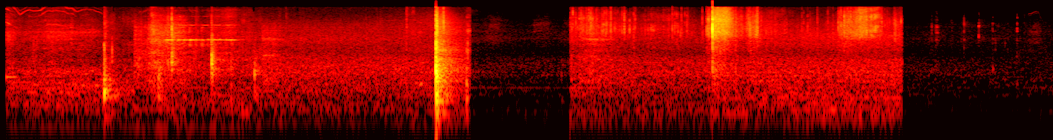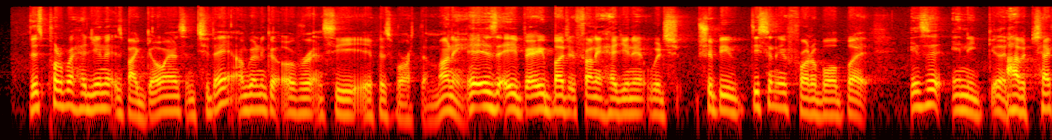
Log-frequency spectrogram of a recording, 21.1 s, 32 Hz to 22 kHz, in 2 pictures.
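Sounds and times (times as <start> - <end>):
plastic sleeve rustling: 5.7 - 10.0.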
